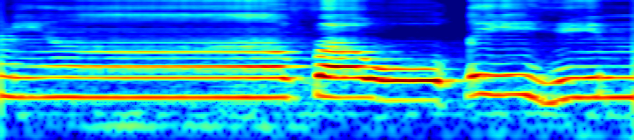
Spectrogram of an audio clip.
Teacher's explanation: Kemudian pada kata min fawqihin terdapat nun sukun bertemu dengan huruf fa. Ini dinamakan ikhfa hakiki. Maka nun sukun dibaca secara samar dengan gunnah yang dipanjangkan.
